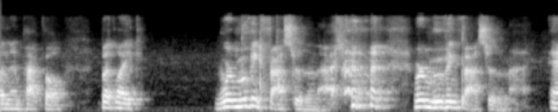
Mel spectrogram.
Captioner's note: giggles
